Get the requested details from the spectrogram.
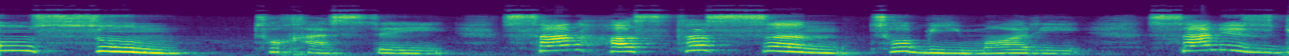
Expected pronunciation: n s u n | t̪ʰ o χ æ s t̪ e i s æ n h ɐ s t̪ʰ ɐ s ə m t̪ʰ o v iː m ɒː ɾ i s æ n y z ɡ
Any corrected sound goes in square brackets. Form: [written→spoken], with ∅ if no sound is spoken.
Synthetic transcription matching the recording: n s u n | t̪ʰ o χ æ s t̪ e i s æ n h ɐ s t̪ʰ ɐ s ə [m→n] t̪ʰ o [v→b] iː m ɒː ɾ i s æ n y z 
